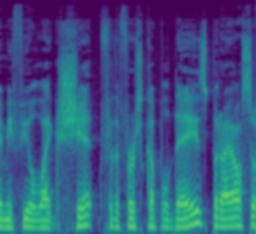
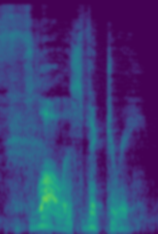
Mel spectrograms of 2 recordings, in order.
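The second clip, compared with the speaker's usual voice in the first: put-on announcer voice, much lower, quieter; 2 semitones lower, 6 dB quieter than usual. Host opening an episode about Mortal Kombat, doing the Mortal Kombat announcer voice. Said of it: "just do some some announcer voice".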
